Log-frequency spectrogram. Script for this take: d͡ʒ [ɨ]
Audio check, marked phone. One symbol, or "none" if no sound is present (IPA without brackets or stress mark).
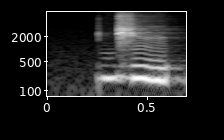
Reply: ɨ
